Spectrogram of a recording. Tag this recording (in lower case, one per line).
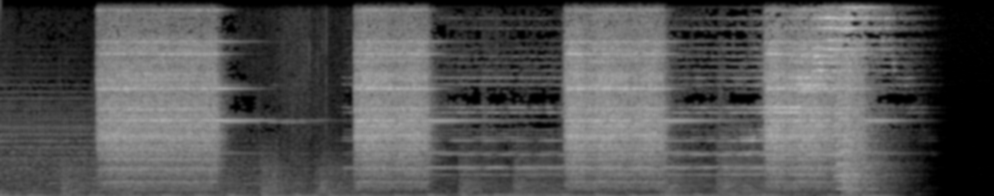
music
